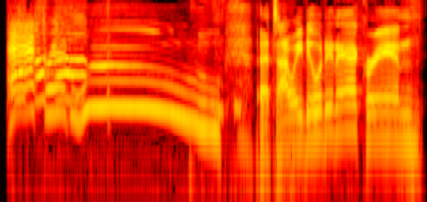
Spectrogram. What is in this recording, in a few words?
saying akron whoo thats how we do it in akron funny taunting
